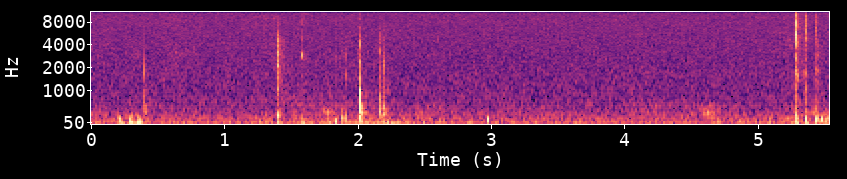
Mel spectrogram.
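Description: A palm-sized, solid translucent green Dalan soap bar is held in the hand and shaved with a utility knife blade. Eight short, crisp scraping clicks with bright edges stand out over a low, quiet background, spaced irregularly with a closely grouped cluster at the end.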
